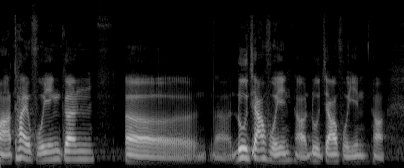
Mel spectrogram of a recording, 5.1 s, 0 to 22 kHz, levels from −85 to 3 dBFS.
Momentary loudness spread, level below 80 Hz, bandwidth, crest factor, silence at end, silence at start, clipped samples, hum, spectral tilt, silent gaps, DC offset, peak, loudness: 13 LU; -88 dBFS; 16.5 kHz; 20 dB; 0.25 s; 0 s; under 0.1%; none; -6 dB/octave; none; under 0.1%; -12 dBFS; -31 LUFS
